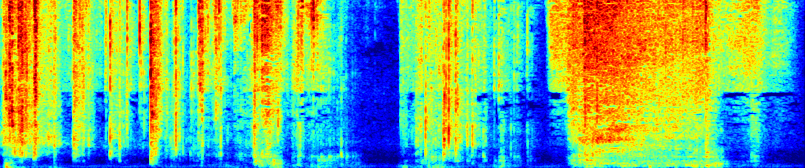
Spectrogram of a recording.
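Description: A plastic bag crinkling and small vintage buttons clicking against each other and the table as a lot is tipped out and spread by hand. About four seconds in there is a longer, steadier crinkling.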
